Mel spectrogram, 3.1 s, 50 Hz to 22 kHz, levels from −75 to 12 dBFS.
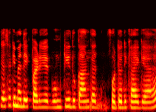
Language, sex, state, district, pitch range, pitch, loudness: Hindi, female, Bihar, Katihar, 215-245 Hz, 220 Hz, -15 LUFS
